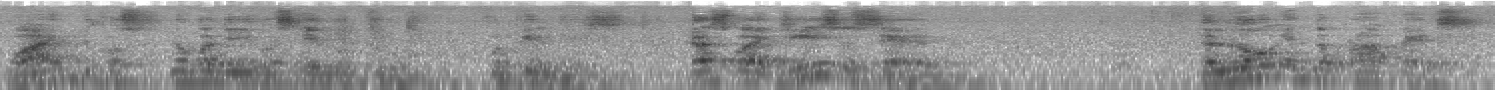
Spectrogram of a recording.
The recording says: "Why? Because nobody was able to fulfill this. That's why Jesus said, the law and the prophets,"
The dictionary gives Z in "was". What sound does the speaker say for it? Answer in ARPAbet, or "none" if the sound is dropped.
S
